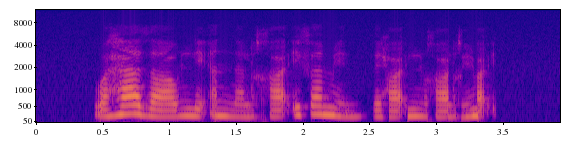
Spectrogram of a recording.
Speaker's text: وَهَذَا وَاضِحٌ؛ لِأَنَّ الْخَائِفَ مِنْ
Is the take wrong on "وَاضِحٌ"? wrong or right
wrong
